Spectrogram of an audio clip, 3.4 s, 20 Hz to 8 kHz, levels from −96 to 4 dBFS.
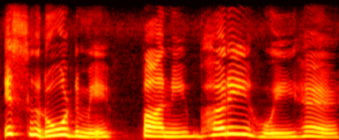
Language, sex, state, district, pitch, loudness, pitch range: Hindi, female, Bihar, West Champaran, 255 Hz, -17 LUFS, 230-340 Hz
